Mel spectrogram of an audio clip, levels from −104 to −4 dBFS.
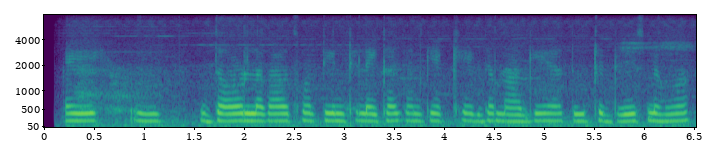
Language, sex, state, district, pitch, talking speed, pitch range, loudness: Hindi, female, Uttar Pradesh, Varanasi, 195 Hz, 175 wpm, 190-195 Hz, -33 LUFS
